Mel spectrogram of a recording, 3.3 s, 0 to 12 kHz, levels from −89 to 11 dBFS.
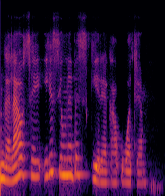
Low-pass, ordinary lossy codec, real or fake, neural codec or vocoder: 7.2 kHz; Opus, 16 kbps; real; none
